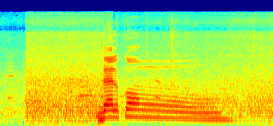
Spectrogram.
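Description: Strong mountain river current rushing past, a steady broad wash of flowing water close by that continues throughout, with a person speaking over it.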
